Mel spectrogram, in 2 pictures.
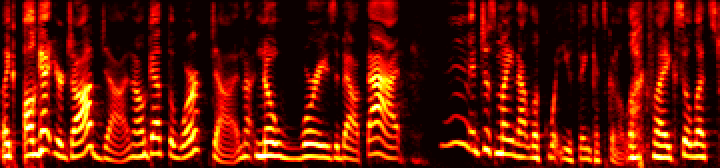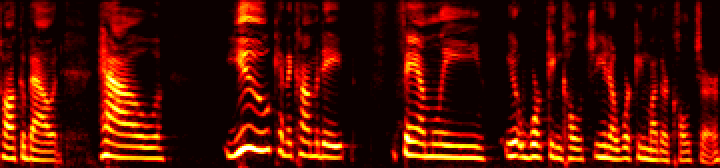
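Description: A moderate pace paired with lively intonation. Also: woman, fairly high pitch for a woman. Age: 30s. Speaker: TV producer. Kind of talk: casual chat. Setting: living room.

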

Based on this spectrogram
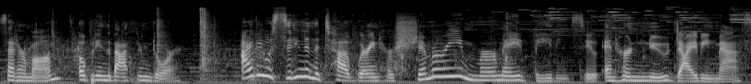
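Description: Someone reads aloud plainly in this recording.

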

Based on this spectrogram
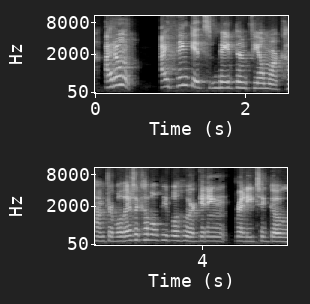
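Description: A woman with an American accent talks at a fairly quick pace in a plain, everyday voice. Her pitch varies in an ordinary way. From US Pacific Northwest, Oregon. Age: 30s. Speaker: weight-loss story guest. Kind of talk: casual podcast interview.

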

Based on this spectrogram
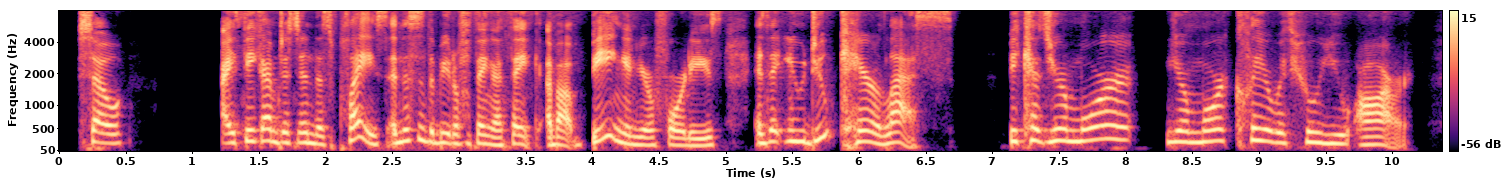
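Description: Fairly high-pitched and animated, a woman speaks at a moderate pace with lively intonation and very even loudness, in a very clean, silent recording that sounds dry and close with no echo. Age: 40s. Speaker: entrepreneur and video marketing coach. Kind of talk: interview.

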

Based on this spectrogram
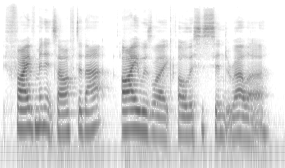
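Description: A medium-pitched woman speaks at a moderate pace with fairly even intonation and a bright, sharp tone, recorded very cleanly over a silent background. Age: 20s. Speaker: podcast co-host. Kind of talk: casual chat.

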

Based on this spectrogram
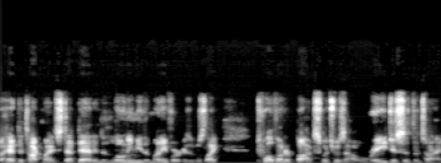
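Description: A man's medium-pitched voice with an American accent, a bright, sharp tone and fairly even intonation. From southern Oregon, US. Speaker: game director. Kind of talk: interview.

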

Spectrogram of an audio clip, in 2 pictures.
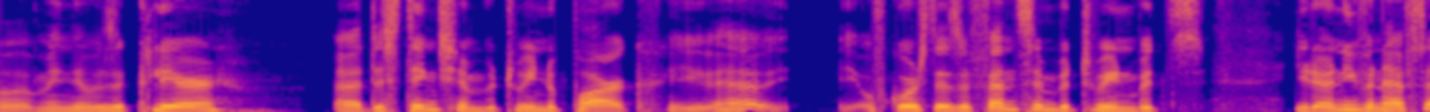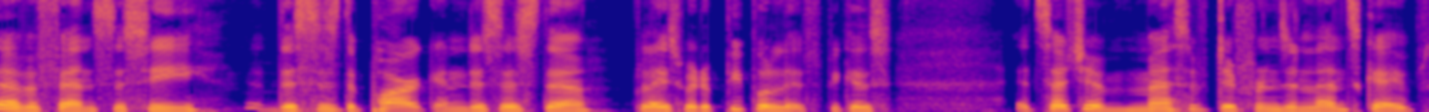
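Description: A woman's fairly high, monotone voice with an unchanging intonation, in a Dutch accent, at a moderate pace, with a dry, close sound and no echo. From Netherlands. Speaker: wildlife relocation worker. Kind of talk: interview. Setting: hotel room.

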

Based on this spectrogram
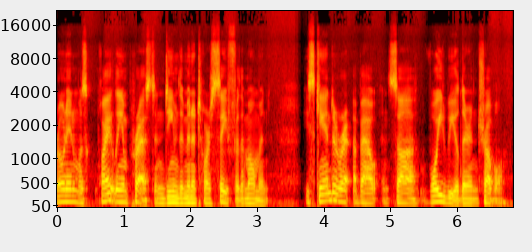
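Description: With ordinary pitch variation, the voice reads aloud naturally.

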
